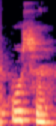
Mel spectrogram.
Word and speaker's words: cousin: Le cou coufin coufin cofin un coufin un cousin hein. Le S é= Z. Cousin. Un cousin.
